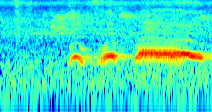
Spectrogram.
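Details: Spotted dove calling as a lure to challenge rivals: two short low coos followed by a long sustained coo.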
